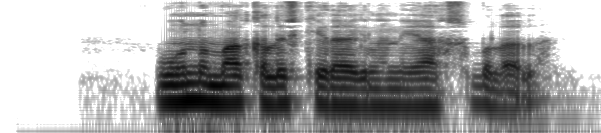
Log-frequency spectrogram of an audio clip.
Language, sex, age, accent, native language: Uzbek, male, 25-34, Navoiy, Uzbek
